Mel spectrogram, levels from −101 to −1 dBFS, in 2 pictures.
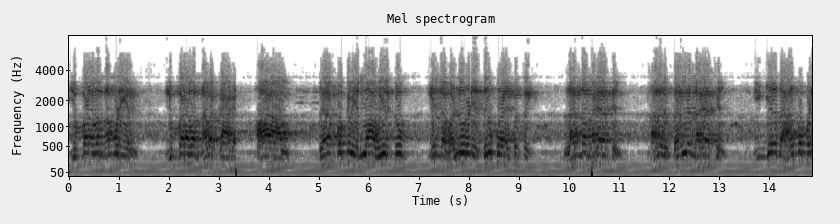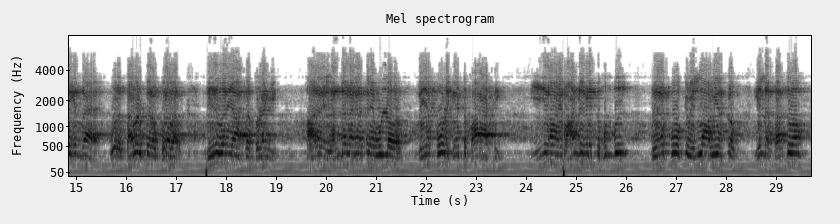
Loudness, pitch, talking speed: -11 LUFS, 180 Hz, 80 wpm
